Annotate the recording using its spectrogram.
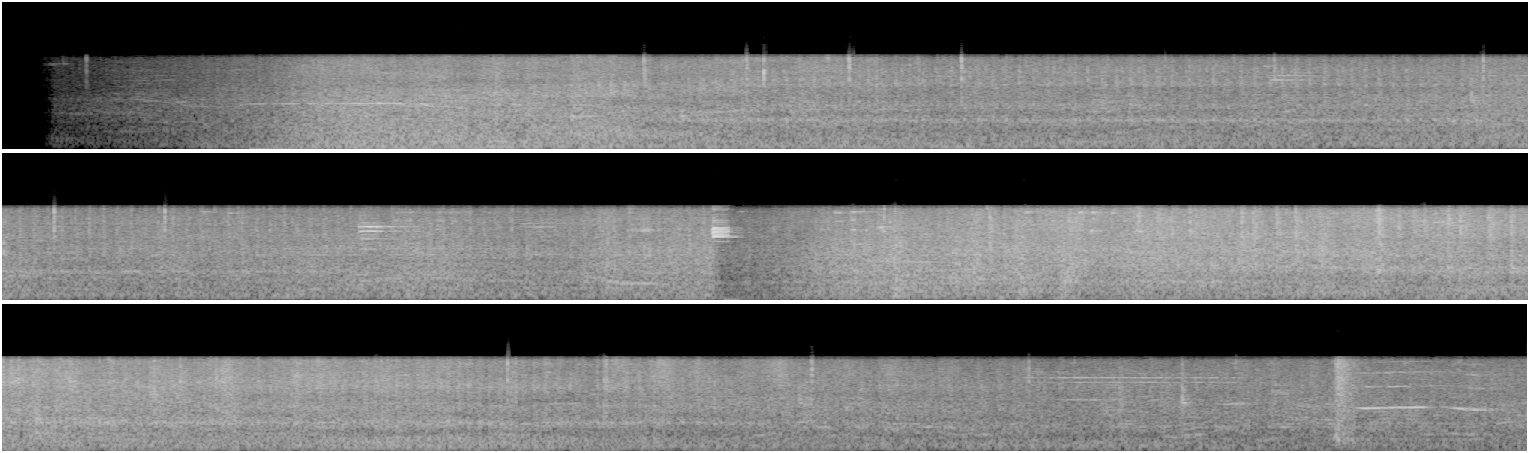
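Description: Street traffic: a steady mix of auto-rickshaw, motorbike and truck engines and tyre noise, with short horn toots now and then.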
